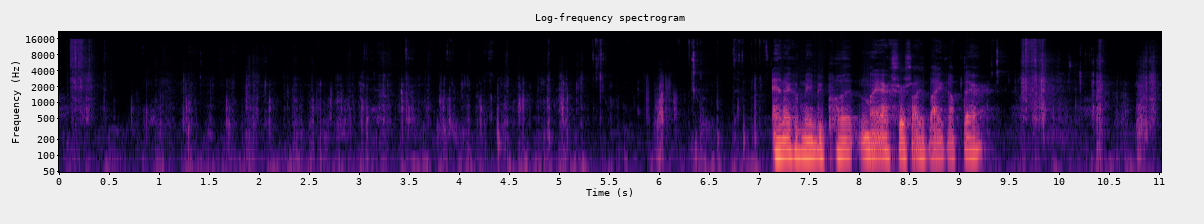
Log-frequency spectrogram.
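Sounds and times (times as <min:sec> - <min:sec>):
person biting crispy food: 0:00.0 - 0:06.5, 0:09.6 - 0:11.0.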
